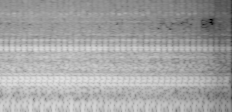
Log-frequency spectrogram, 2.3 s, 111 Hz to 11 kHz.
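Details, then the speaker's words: Vintage Cushman diesel-electric golf cart with a 196cc 3 hp air-cooled diesel, just installed: loud even diesel clatter at steady speed, no misfire, fading at end (recording volume turned down); normal running. "yeah it's noisy I just turned down the volume a whole bunch and it'll stay that way for all the test that we do I don't think anybody wants to listen to this thing at regular volume"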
